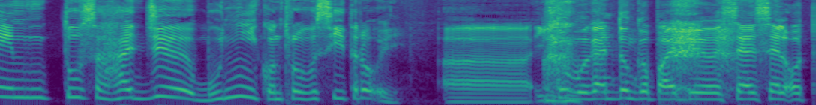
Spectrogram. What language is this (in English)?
Malay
